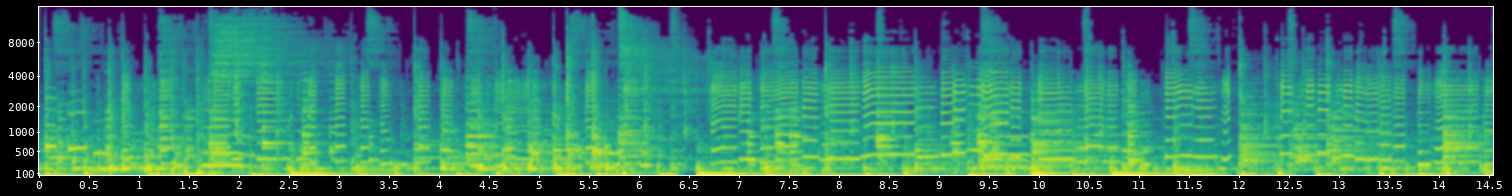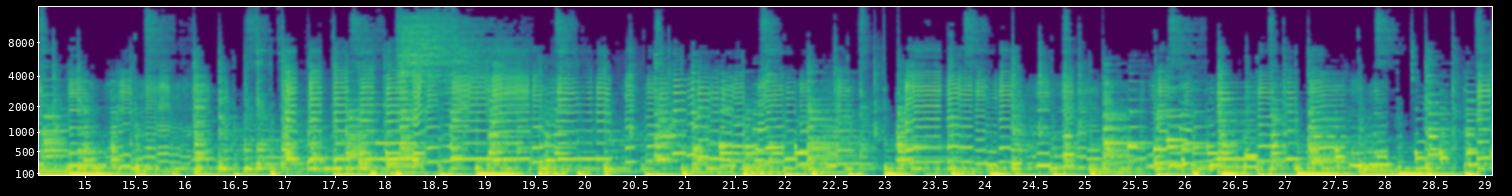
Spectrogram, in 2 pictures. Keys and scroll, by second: 0.5 space, 4.8 m, 6.3 Up, 9.8 Up, 11.2 Up, 13.6 space, 19.0 m, 20.4 ctrl+z, 20.8 space, 22.1 m.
